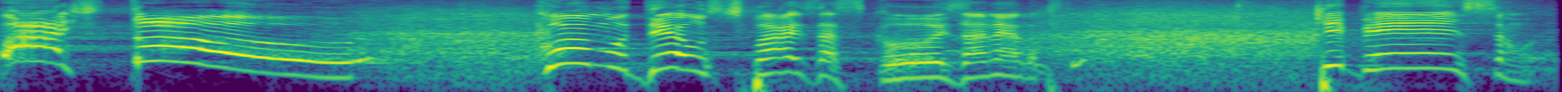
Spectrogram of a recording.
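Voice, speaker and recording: A man voicing an overjoyed male believer who gushes and exclaims loudly. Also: very high-pitched, big pitch swings, drawn-out words, creaky, pauses often, crowd noise, background noise, pitched above the performer's own voice, full character voice. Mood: ecstatic.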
